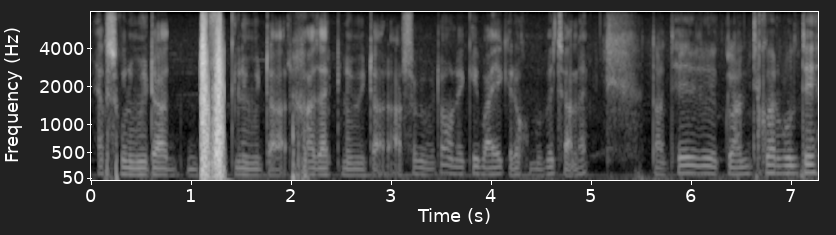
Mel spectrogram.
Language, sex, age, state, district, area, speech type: Bengali, male, 18-30, West Bengal, Bankura, urban, spontaneous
